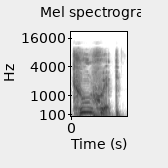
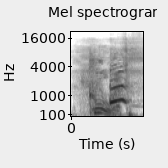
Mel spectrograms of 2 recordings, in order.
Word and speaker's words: Cool Whip: Whip yeah cool whip Cool Whip Cool Whip Cool Whip Cool Whip you're saying that weird why are you putting so much emphasis on the H what are you talking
